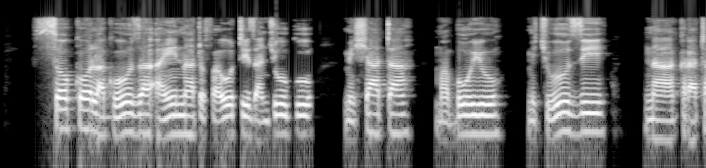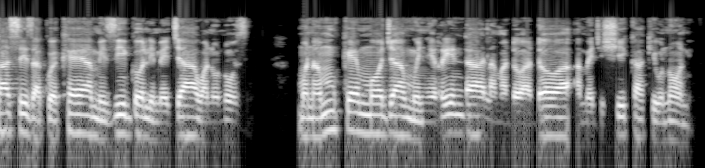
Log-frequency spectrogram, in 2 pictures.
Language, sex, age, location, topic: Swahili, male, 18-24, Mombasa, agriculture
